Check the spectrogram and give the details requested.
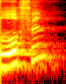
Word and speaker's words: often: of reputation how often how often tea silent T sigh how often how many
